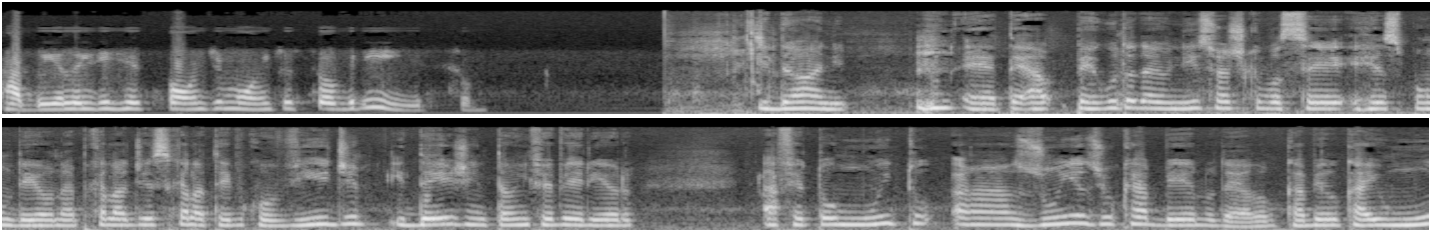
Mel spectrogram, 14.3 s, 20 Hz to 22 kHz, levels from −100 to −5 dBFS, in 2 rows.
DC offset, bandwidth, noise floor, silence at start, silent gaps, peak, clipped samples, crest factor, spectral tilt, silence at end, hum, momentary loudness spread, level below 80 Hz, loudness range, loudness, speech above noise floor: under 0.1%; 16 kHz; -59 dBFS; 0 s; none; -6 dBFS; under 0.1%; 16 dB; -3.5 dB/octave; 0 s; none; 8 LU; -42 dBFS; 5 LU; -21 LUFS; 38 dB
